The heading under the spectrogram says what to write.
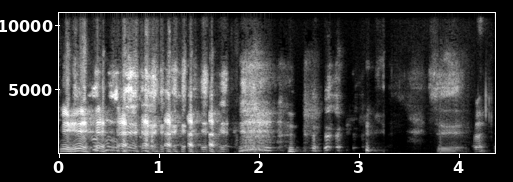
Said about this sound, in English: My cough.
